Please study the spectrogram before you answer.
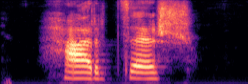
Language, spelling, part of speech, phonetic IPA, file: Polish, harcerz, noun, [ˈxart͡sɛʃ], Pl-harcerz.ogg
